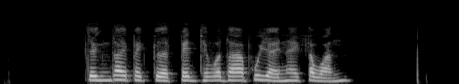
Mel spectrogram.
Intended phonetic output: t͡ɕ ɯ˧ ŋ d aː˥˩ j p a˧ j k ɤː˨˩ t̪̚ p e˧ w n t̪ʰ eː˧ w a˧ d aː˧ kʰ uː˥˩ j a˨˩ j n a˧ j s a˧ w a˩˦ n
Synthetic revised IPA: t͡ɕ ɯ˧ ŋ d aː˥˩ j p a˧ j k ɤː˨˩ t̪̚ p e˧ n t̪ʰ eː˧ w a˧ d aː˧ pʰ uː˥˩ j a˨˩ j n a˧ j s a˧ w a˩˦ n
